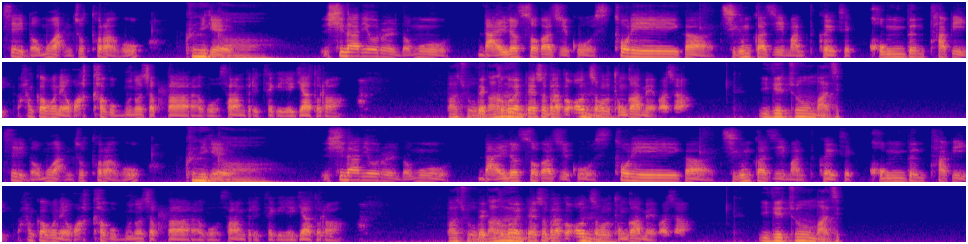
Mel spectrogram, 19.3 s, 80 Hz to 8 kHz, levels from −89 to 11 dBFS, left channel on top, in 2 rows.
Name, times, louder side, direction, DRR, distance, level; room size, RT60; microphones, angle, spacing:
voice 1, 0.0-1.4 2.1-2.3 3.2-4.5 4.8-8.3 8.7-13.0 14.4-16.5, left 3 dB, 50° left, 0.6 m, -24 dB
voice 2, 1.8-2.6 14.1-14.9 15.4-15.6 17.2-18.0, equal, ahead, 0.5 m, -22 dB
4.1 x 2.1 x 2.8 m
head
